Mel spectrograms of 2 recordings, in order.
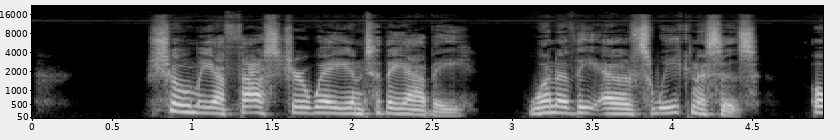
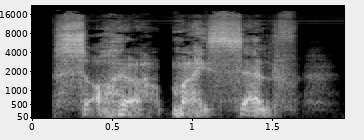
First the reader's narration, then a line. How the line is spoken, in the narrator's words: the Malakan cackled, his voice getting stronger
